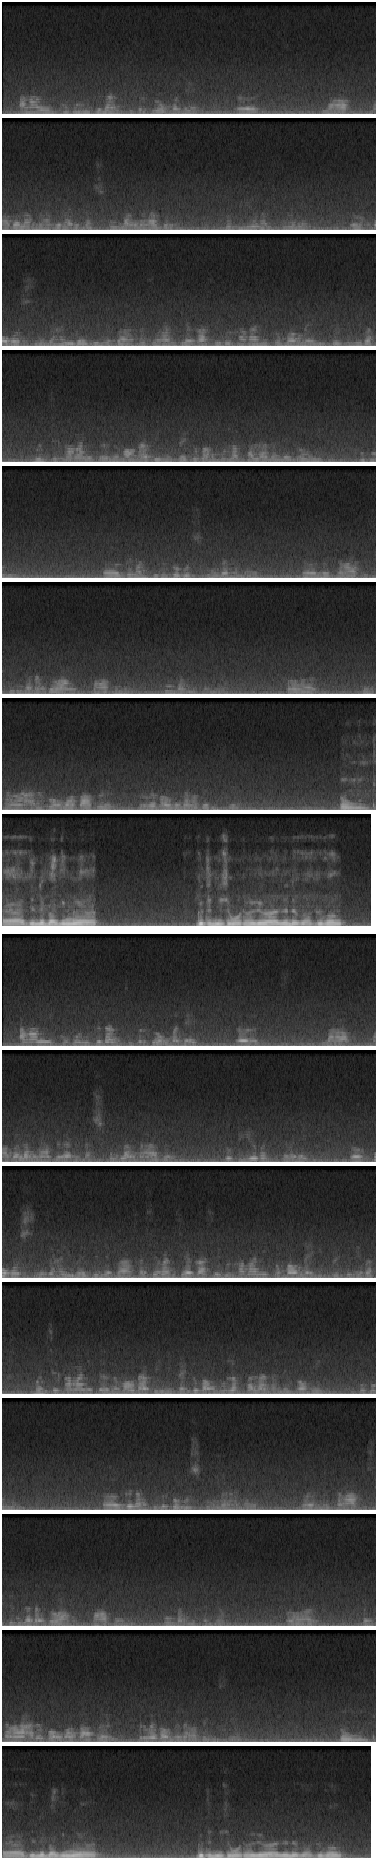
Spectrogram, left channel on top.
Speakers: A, on the right; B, on the left.
A: आं आंनि गुबुन गोनांथिफोरखौ माने ओ ला माबा लांनो हागोन आरो । ना सुफुंलांनो हागोन । थ' बियो मोनसे माने ओ खहजसिन जाहैबाय जेनेबा सासे मानसिया गासैबो खामानिखौ मावनायनिख्रुइ जेनेबा मोनसे खामानिखौनो मावना बेनिफ्राय गोबां मुलाम्फा लानानै गावनि गु- बुन ओ गोनांथिफोरखौबो सुफुंनो हानाय । ओ नोंथाङा बुजिदों जानां- गौ आं मा बुं बुंलांनो सानदों ओ नोंथाङा आरोबाव माबाफोर फोरमायबावनो नामा बेनि सायाव?
B: औ दा जेनेबा जोङो गोदोनि समावथ' जोंहा जेनेबा गोबां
